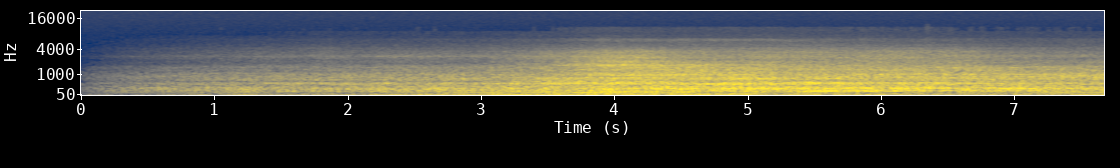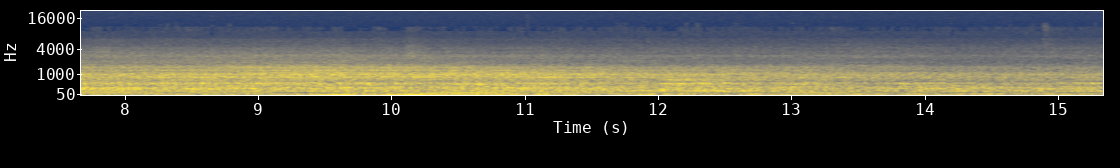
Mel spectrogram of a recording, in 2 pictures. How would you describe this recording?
listening to globe sculpture with contact mics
